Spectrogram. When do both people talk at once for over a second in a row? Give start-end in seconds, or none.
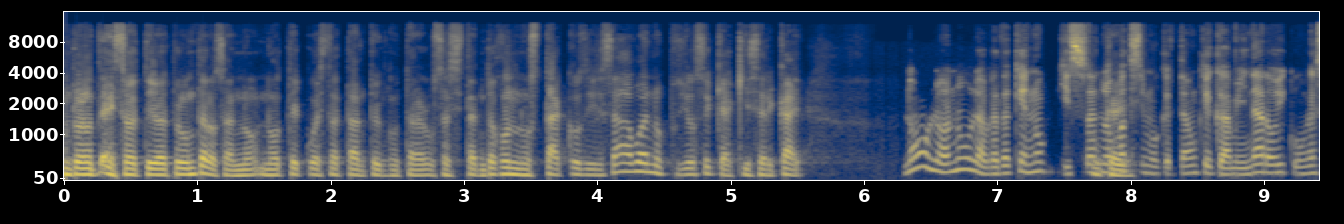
none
